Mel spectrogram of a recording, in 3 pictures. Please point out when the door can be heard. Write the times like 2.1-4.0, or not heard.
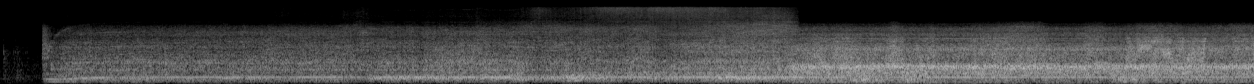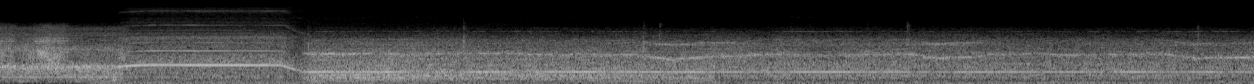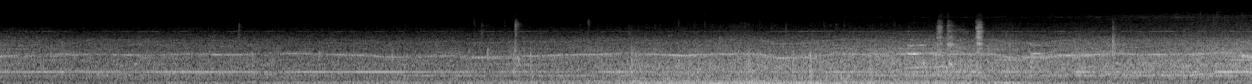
not heard.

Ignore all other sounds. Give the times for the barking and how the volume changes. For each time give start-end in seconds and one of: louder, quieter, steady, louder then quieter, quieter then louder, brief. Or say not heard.
not heard.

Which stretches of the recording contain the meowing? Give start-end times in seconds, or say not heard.
34.1-35.5.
